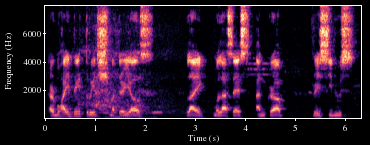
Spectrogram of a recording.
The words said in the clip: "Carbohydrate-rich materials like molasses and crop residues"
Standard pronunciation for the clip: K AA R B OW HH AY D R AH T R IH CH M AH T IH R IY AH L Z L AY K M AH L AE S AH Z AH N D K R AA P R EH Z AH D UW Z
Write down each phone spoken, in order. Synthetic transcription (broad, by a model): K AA R B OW HH AY D R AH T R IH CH M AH T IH R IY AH L S L AY K M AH L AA S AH S AH N D K R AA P R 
